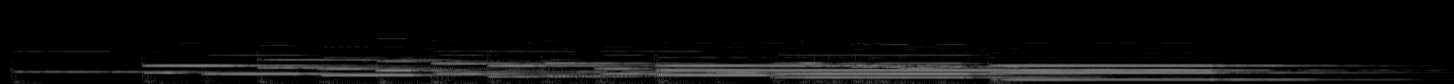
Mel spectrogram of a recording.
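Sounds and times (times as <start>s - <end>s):
pipe organ Roerfluit 4 stop of the Borstwerk in Zwolle: 1.7s - 13.2s.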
